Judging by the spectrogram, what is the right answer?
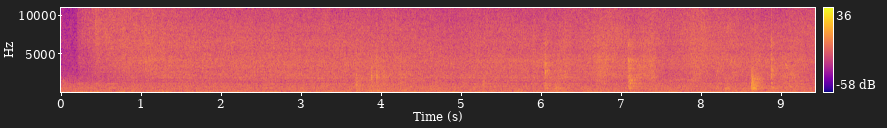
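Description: Seafood sizzling in hot butter and oil in a frying pan, the sizzle starting suddenly as it goes in and holding steady. A few short clicks of stirring come through it.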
